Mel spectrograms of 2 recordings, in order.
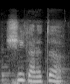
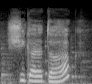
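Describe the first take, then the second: First: The pitch falls at the end. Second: The pitch rises high at the end. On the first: The thought is complete. "the intonation went down to indicate the completion of the thought" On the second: The speaker is surprised. "the intonation went way up to indicate surprise"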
